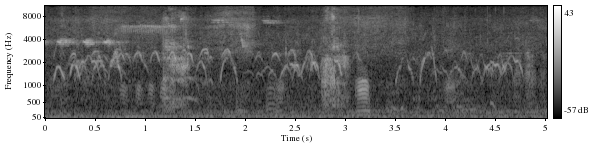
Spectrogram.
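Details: A flock of Canada geese honking together: dense, overlapping arched calls, each rising then falling, pouring out continuously over a low background rumble with a few sharper clicks.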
